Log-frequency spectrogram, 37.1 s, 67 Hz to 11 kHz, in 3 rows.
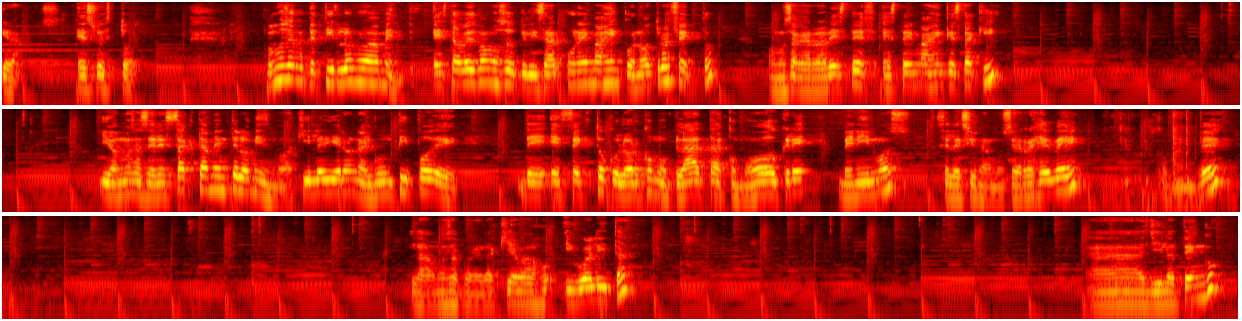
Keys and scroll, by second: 24.1 super+v.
